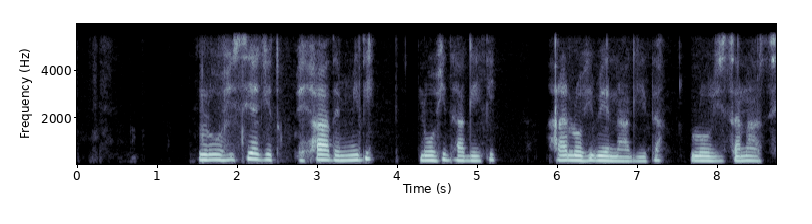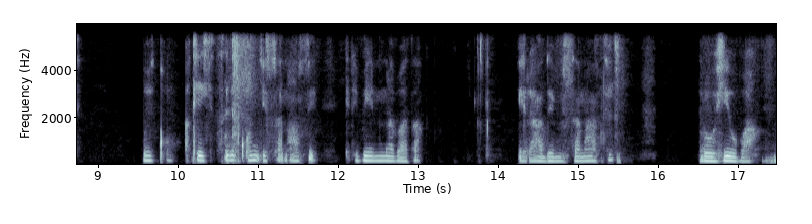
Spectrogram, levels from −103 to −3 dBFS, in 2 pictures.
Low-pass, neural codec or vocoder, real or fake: 5.4 kHz; none; real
